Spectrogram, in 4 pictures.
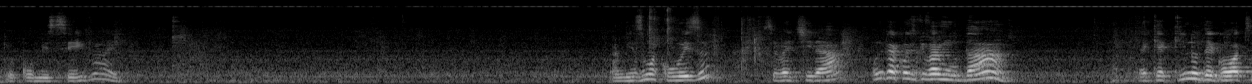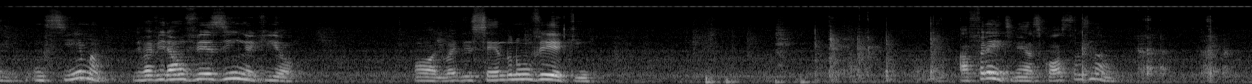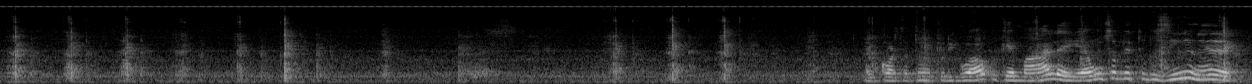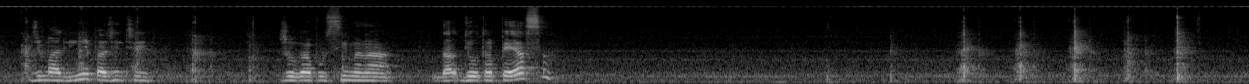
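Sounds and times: faint steady hum: 0.0s - 50.0s
scissors snipping fabric: 23.9s - 29.0s, 31.0s - 34.5s, 47.1s - 49.6s.

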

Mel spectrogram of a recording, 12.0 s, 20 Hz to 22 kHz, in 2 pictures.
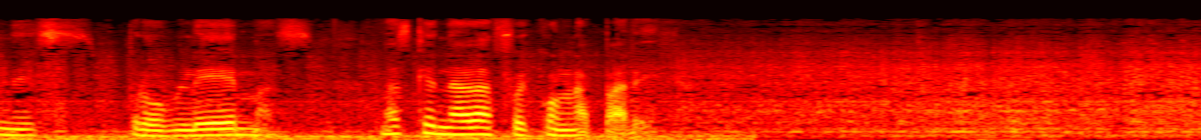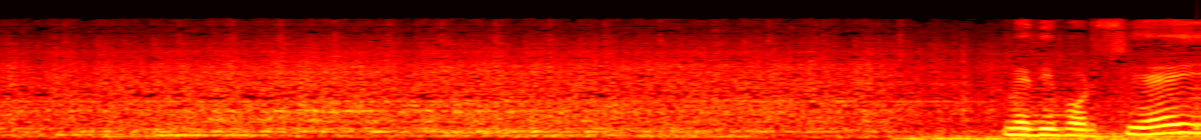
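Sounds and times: hand-cranked grain mill grinding: 3.6s - 12.0s.

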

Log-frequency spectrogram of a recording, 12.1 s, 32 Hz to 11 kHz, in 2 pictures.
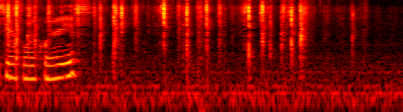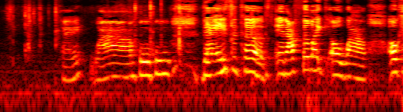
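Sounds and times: cards clicking and snapping: 0.0s - 5.6s, 6.2s - 7.0s.

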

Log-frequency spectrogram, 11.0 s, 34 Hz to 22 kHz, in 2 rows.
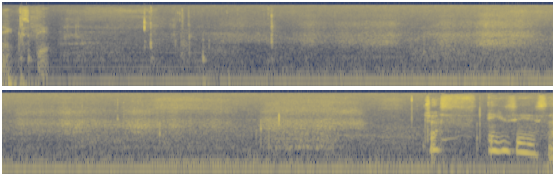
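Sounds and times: steady low hum: 0.0s - 11.0s
iron swishing on fabric: 2.2s - 9.2s.

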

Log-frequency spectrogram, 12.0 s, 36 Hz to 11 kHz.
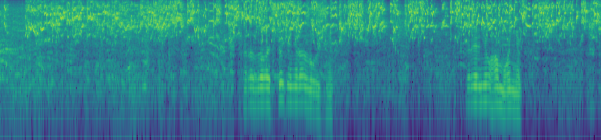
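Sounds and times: lovebirds chattering: 0.0s - 12.0s.

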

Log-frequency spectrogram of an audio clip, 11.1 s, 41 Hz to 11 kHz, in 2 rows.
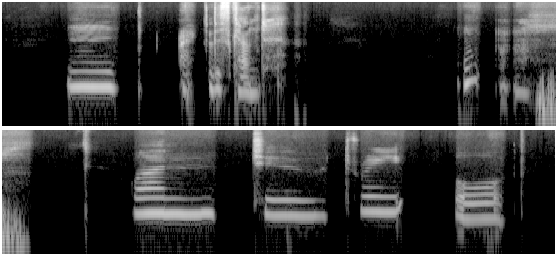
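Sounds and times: rough low noise: 4.5s - 6.0s.

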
